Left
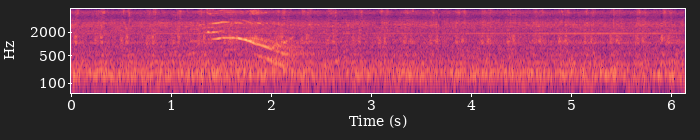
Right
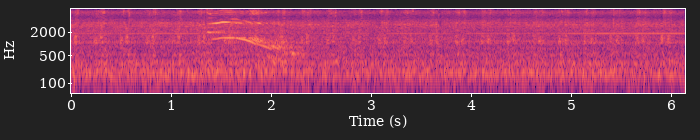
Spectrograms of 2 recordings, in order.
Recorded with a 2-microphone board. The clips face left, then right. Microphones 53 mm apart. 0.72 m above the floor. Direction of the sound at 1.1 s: 25° left (ahead or behind).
